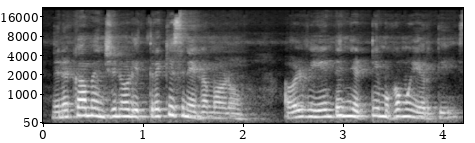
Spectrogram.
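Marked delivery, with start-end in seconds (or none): none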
